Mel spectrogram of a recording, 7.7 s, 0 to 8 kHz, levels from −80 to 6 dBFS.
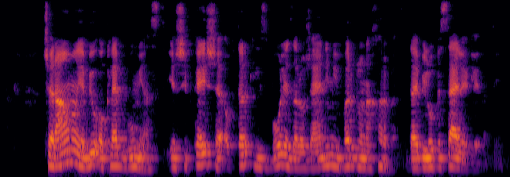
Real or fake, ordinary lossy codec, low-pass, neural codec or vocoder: real; none; none; none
